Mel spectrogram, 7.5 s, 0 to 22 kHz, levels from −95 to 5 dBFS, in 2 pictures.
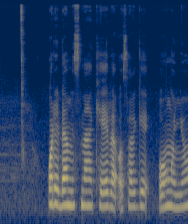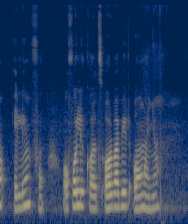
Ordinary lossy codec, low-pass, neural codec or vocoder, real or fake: none; none; none; real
